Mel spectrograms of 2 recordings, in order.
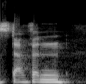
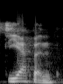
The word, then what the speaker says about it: Stjepan: You know, we have Steven, I guess he tells me to say it. We have Steven. – How do you say his name? – Well, apparently it's Stjepan because he's Croatian.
